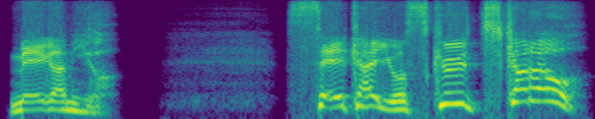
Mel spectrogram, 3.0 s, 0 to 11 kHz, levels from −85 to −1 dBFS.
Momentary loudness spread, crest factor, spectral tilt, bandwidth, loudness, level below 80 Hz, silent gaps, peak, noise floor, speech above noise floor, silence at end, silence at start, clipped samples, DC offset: 14 LU; 14 dB; -3 dB/octave; 11 kHz; -11 LUFS; -52 dBFS; 0.64-0.78 s; 0 dBFS; -46 dBFS; 34 dB; 0.1 s; 0.05 s; under 0.1%; under 0.1%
